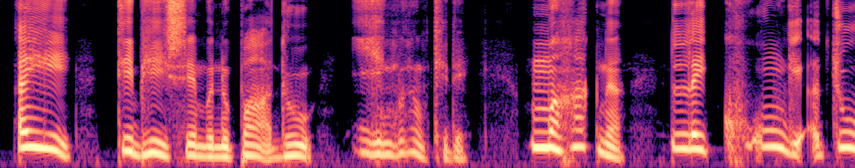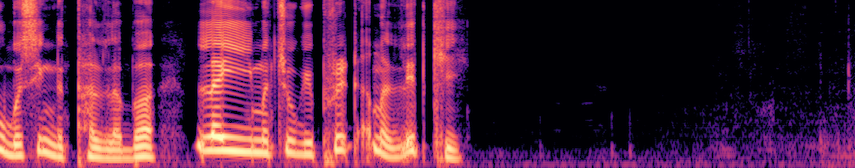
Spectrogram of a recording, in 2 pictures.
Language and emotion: Manipuri, disgusted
